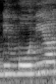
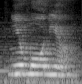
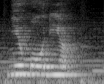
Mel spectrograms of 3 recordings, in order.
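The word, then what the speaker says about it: pneumonia: इसकी स्पेलिंग है ये, फर्स्ट थिंग P साइलेंट होता है और इसको निमोनिया नहीं बोलते हैं, निमोनिया नहीं, हिंदी में बोल देते हैं कि निमोनिया हुआ था, पर इंग्लिश में इसका सही प्रोनाउंसिएशन है न्यूमोनिया, न्यूमोनिया। यो का साउंड आता है, स्लाइटली सुनाई देता है, न्यूमोनिया।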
